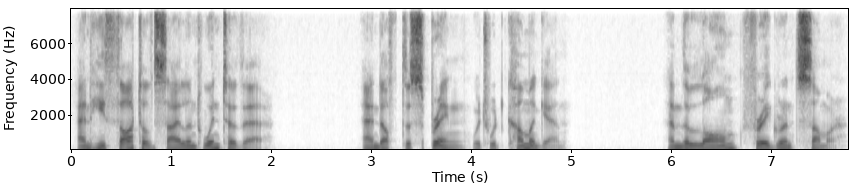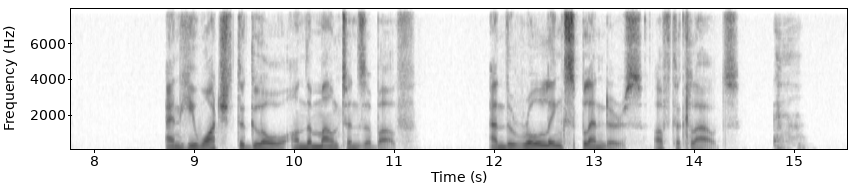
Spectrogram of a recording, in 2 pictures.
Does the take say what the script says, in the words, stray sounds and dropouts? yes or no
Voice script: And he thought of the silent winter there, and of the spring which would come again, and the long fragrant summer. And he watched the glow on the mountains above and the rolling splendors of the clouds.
no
